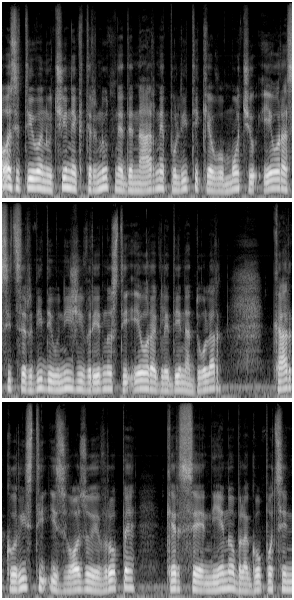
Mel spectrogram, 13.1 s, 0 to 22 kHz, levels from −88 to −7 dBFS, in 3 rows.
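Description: No audible technical faults at any point in the speech recording; nothing to flag.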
